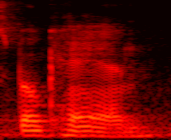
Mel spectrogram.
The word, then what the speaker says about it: Spokane: It's spelled Spokane, pronounced Spokane.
